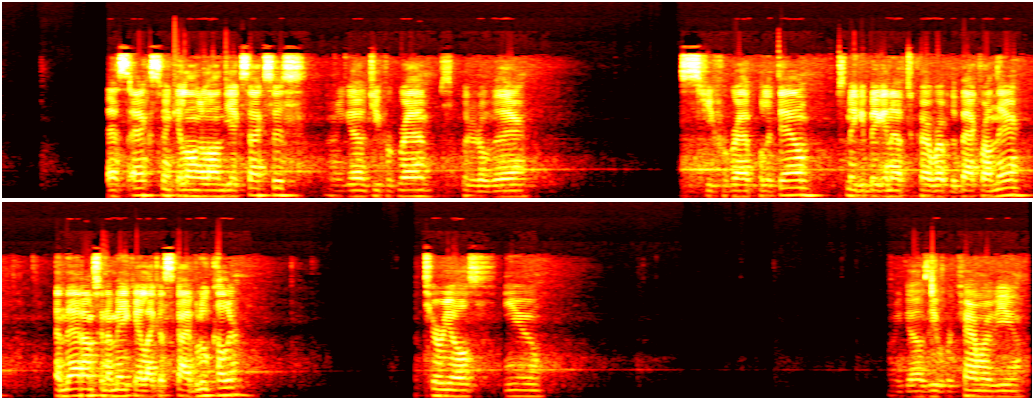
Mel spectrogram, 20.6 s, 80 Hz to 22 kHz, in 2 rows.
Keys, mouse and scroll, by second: 1.0 s, 3.6 g, 6.9 g, 11.3 middle click, 14.0 click, 15.1 click, 16.7 click, 19.6 KP_0.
